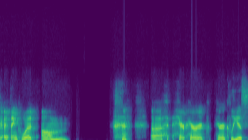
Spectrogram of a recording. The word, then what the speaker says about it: Heraclius: think what um uh herrick heracles is that how you pronounce it yeah heraclius yeah he's an old byzantine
